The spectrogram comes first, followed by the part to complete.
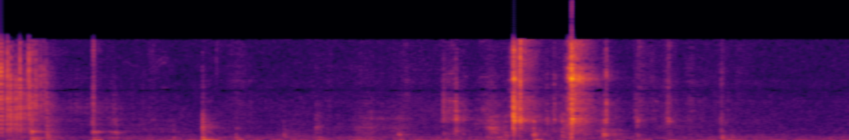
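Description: Small screws being unscrewed from a metal hard-drive tray with a screwdriver: scattered light metallic clicks and scraping, with two sharper clicks a little after two and a half seconds in.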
